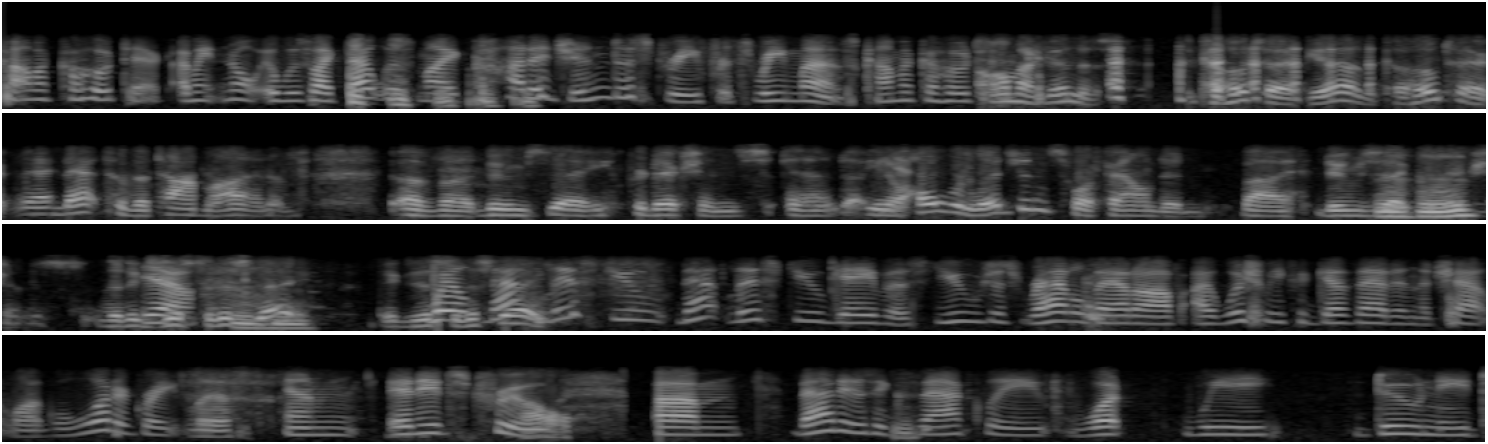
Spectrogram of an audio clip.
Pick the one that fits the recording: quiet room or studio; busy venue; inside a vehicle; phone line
phone line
